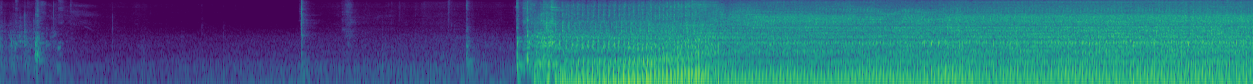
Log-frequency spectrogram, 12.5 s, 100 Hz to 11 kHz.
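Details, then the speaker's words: Coleman Powermate PM 1500 generator, first repair, primed with starting fluid: after a few quiet clicks the small engine fires and holds a steady, even buzzing run with no hunting or misfire; normal running. "it runs great now so yeah I guess I can try and plug something into it here in a second and see if it produces power"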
